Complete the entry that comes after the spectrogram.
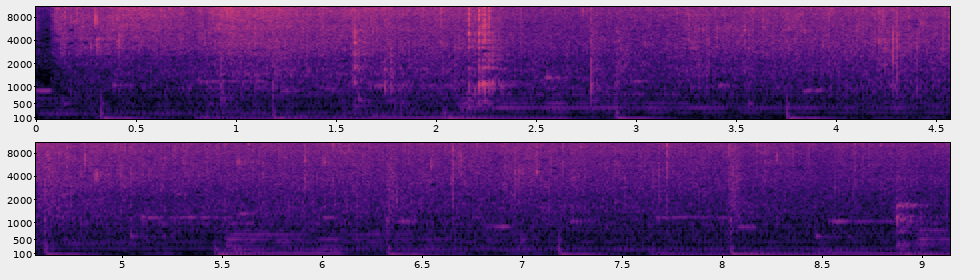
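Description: Cubes of tempeh sliding into hot oil in a non-stick wok, the oil sizzling hard at once as they start to deep-fry, with a few clacks of a spatula stirring them. Quiet background music runs underneath.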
